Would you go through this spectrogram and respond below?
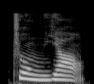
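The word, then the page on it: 重视: zhòng shì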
